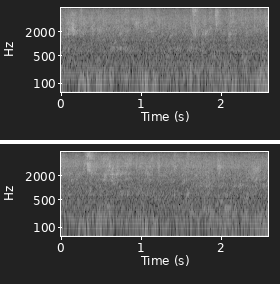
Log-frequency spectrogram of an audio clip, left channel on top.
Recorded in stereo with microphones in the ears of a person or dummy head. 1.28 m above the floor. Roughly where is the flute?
No flute in this recording.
